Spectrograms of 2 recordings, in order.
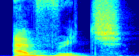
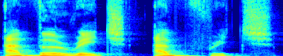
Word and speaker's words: average: that let's move on to the next one average not average The V again.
